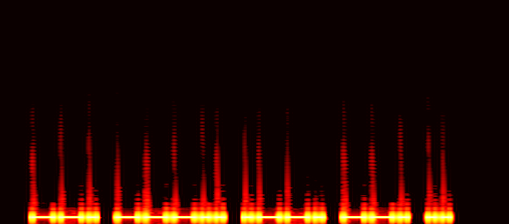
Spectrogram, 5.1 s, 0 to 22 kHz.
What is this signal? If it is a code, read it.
Morse code, heard as a keyed tone, about 17 wpm, 700 Hz. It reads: G8PGI
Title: DXCC-100 Call Signs - 5 Characters - 17wpm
